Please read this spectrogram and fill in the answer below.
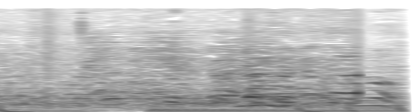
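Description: People talking and chattering, with background music underneath.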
